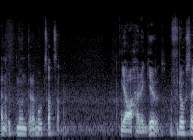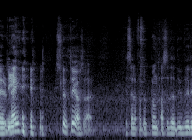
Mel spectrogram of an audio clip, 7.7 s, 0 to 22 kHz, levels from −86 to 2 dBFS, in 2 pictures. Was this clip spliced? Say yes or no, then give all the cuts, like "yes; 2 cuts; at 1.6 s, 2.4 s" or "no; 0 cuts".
no; 0 cuts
